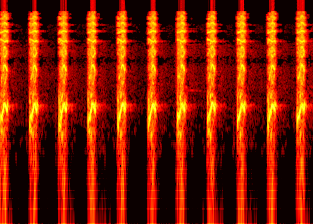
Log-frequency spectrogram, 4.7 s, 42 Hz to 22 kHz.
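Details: White-breasted waterhen call, as used in rural Bengal to lure birds for hunting: about twelve loud, harsh, upward-inflected notes repeated steadily, roughly one every 0.4 seconds, with a distorted, overdriven quality.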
